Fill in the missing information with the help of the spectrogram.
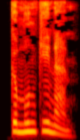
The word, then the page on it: kemungkinan: indonesian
